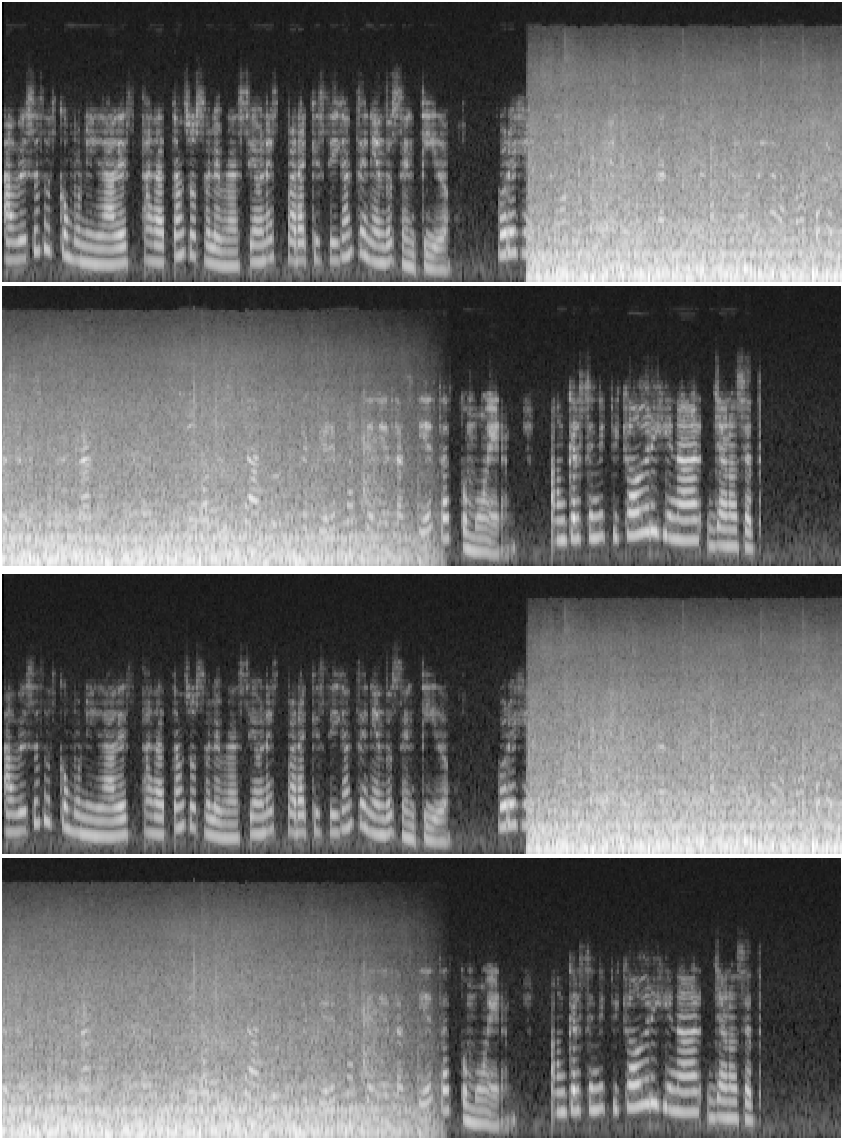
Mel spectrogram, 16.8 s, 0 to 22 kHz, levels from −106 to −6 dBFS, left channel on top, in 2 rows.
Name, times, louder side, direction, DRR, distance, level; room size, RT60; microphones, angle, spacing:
voice 1, 0.0-4.5 5.0-9.5 10.1-13.5 13.9-16.0, left 3 dB, 45° left, 5.9 m, -28 dB
sound 1, 5.2-12.7, equal, 5° left, 0.5 m, -15 dB
open air
head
